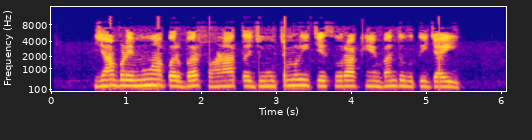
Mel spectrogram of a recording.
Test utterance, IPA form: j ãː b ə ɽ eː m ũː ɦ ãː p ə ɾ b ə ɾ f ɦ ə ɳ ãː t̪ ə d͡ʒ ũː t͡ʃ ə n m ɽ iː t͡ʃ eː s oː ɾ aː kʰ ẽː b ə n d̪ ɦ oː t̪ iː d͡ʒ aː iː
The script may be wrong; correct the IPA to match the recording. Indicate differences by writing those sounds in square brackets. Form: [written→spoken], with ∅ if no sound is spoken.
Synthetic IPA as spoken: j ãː b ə ɽ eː m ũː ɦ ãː p ə ɾ b ə ɾ f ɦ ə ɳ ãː t̪ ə d͡ʒ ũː t͡ʃ ə [n→∅] m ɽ iː t͡ʃ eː s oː ɾ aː kʰ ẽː b ə n d̪ ɦ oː t̪ iː d͡ʒ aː iː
